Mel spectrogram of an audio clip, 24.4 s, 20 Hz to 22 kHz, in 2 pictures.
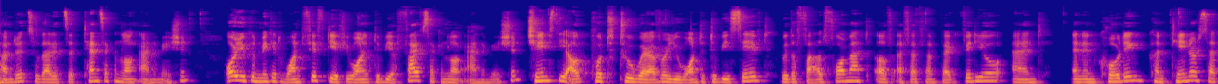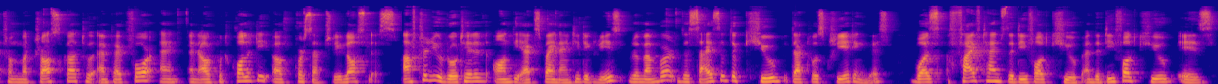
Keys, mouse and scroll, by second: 0.2 0, 1.9-3.6 drag, 5.2-5.5 scroll down 2, 5.5 click, 6.4 /, 7.4-7.7 scroll down 1, 8.0-9.4 drag, 9.7-10.5 scroll down 1, 10.5-11.2 scroll down 4, 10.6 click, 11.7-13.0 drag, 13.2-13.8 scroll down 2, 14.0-15.3 drag, 16.1 middle click, 16.1-16.6 scroll up 2, 17.8 shift+middle click, 18.2 scroll down 1, 18.9 click, 21.3-21.8 middle drag.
